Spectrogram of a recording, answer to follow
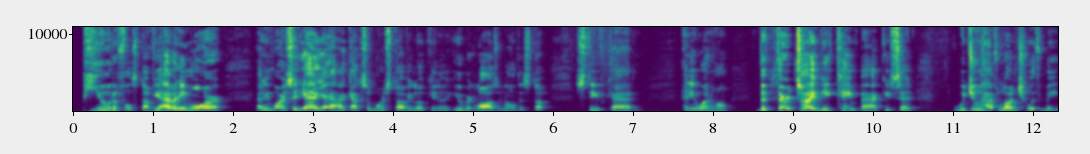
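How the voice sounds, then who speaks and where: Heard at a moderate pace, a man's fairly high voice carries vocal fry, very wide pitch swings and big swings in loudness. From Puerto Rico and New York City. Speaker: musician and radio announcer. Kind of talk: casual interview, life story. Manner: kind, friendly, relaxed.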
